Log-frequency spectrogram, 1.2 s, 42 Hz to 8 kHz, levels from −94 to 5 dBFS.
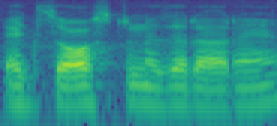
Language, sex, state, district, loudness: Hindi, male, Uttar Pradesh, Jyotiba Phule Nagar, -19 LUFS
